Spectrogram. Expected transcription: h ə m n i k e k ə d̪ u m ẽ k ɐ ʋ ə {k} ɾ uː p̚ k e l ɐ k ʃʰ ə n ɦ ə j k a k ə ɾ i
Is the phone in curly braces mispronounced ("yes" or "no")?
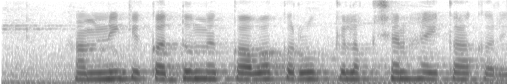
no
